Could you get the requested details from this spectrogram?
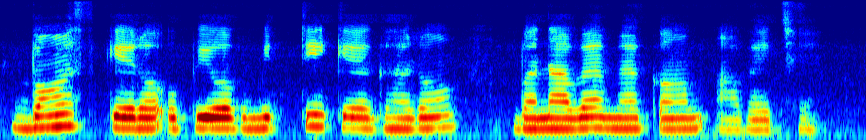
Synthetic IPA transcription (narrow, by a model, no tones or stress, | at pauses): bãskeɾɔʔupjoːɡmɪt̪ːikeɡʱəɾõ | bənaːʋɛmẽkəmaːʋɛt͡ʃʰɛ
